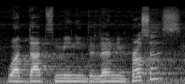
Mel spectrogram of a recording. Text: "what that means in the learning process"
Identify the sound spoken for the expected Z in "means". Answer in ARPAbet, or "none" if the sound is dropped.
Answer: none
